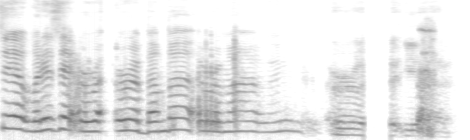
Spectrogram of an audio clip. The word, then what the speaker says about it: Urubamba: I mispronounce it. What is it? Urubamba? Yeah. Urumba?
